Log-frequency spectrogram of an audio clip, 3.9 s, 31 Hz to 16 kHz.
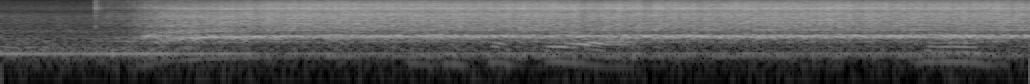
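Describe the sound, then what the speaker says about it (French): Heat gun blowing hot air onto a freshly placed neon strip during assembly of a Renault 5 Alpine model, a steady close whirring blower that starts after a brief quiet moment and runs continuously, with faint talk beneath. "Sèche-cheveux, excusez-moi, décapeur."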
